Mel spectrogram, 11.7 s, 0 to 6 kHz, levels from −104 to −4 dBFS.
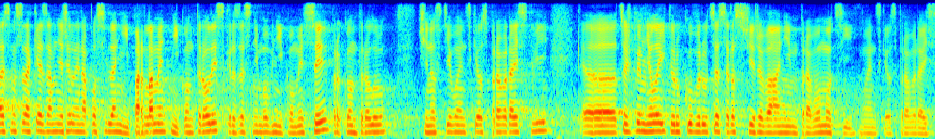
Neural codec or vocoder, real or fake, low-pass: vocoder, 44.1 kHz, 80 mel bands, Vocos; fake; 5.4 kHz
